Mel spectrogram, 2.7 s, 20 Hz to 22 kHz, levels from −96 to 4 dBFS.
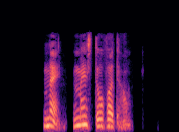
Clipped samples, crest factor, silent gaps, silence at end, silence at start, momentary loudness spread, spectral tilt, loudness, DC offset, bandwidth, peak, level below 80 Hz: under 0.1%; 18 dB; 1.00-1.08 s; 0.75 s; 0.65 s; 13 LU; -5 dB/octave; -18 LUFS; under 0.1%; 8 kHz; -2 dBFS; -64 dBFS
